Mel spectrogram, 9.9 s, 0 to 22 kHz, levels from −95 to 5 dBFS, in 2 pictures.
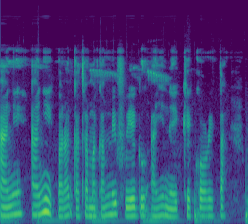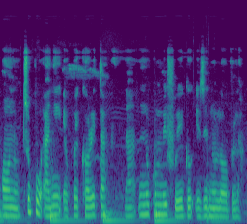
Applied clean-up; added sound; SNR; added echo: none; Crowd; 13 dB; none.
